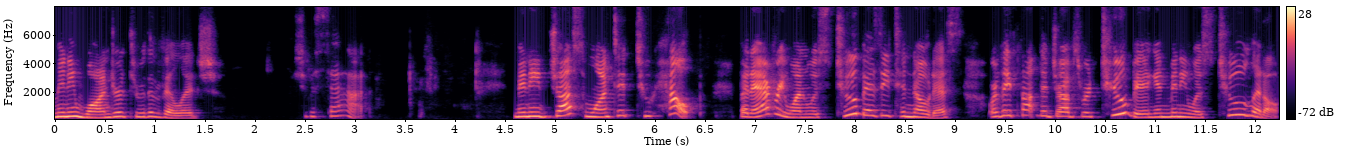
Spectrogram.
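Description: Big pitch swings mark this woman's high voice. She speaks fairly slowly with a fairly bright tone.

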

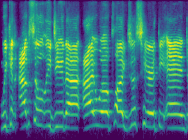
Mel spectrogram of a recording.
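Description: A woman talks at a high pitch and a fairly slow pace. The background is quiet. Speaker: bookshop event host. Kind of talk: event introduction. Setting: video call. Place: home room. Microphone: earbuds.

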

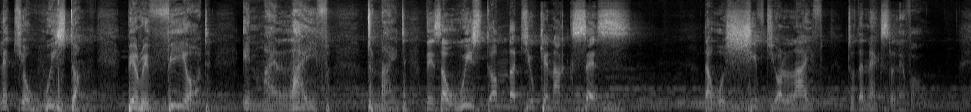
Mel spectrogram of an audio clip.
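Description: Music plays behind a man who speaks at a very slow pace, his pitch swinging very widely between long, frequent pauses. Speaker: minister leading prayer. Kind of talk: sermon. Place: church. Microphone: handheld.

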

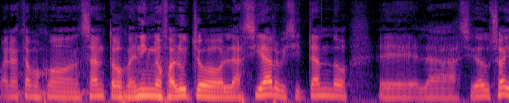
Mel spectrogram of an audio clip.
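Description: At a moderate pace and in an Argentine accent, the speaker uses ordinary pitch variation. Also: man. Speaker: sports interviewer. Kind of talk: interview. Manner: hesitant, many fillers.

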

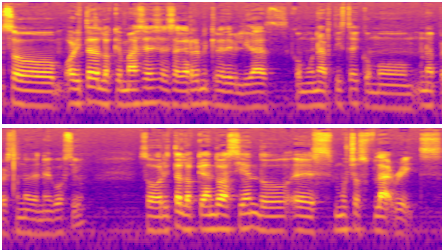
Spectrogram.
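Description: A man speaks at a fairly quick pace in a dark, mellow tone with monotone, flat intonation over light background noise. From Salt Lake City, Utah (born in Guanajuato, Mexico). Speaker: graffiti artist and business owner. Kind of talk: interview. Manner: hesitant, many fillers. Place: studio. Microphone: studio mic.

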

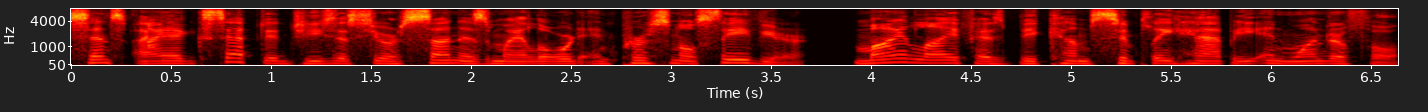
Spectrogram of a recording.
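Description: A man's ordinary speaking voice at a medium pitch, with ordinary pitch variation, a moderate pace, a quiet background and a dry, close sound with no echo. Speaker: prayer leader. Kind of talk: fervent guided prayer, earnest devotional address to God. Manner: earnest, heartfelt, reverent.

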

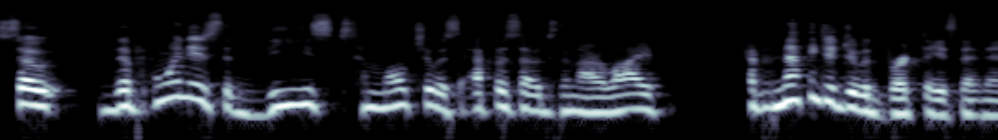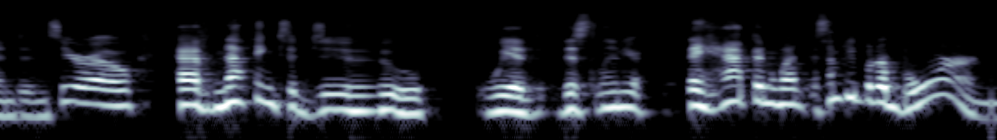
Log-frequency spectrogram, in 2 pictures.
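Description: In an American accent, a man speaks at a moderate pace with very wide pitch swings against a quiet background. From US South. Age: 50s. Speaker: author. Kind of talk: interview. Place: home room. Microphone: webcam.

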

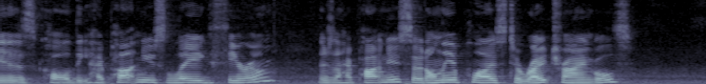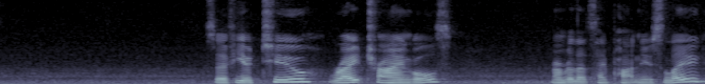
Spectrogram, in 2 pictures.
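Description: The speaker moves at a fairly slow pace with long, frequent pauses and ordinary pitch variation over light background noise. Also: woman. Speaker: math educator. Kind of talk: tutorial. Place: studio.

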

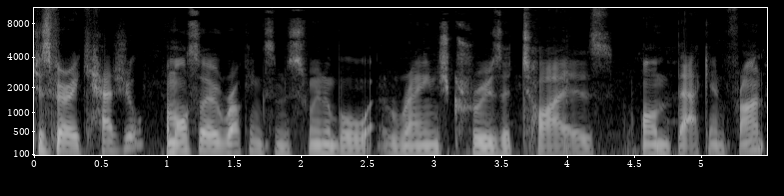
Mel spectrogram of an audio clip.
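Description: With an Australian accent, a man speaks at a moderate pace with hardly any pauses and fairly even intonation, in a dry sound with no echo. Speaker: travel vlogger. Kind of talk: gear tutorial. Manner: casual. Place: garden. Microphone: phone near.

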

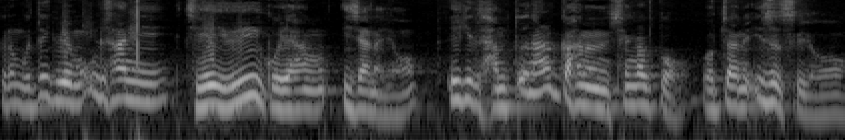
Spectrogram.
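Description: A man's high, dark, mellow voice with lively intonation, at a moderate pace with hardly any pauses. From South Korea, Gyeongsang region (Jinju, lived in Ulsan 45 years); Gyeongsang, South Korea. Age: 60s. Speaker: retired civil servant, senior school student. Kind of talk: recorded interview. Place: studio. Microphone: studio mic.

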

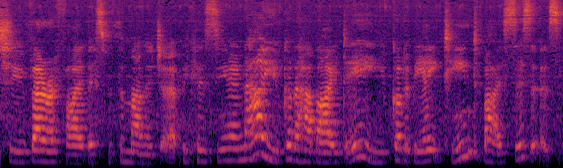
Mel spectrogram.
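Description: With an English accent, a woman speaks at a fairly quick pace and a fairly high pitch. Her pitch varies in an ordinary way, and light background noise is present. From England. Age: 20s. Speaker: vlogger. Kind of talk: comedic monologue. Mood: sarcastic, playful complaining. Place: home room. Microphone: webcam.

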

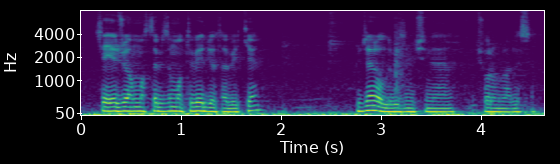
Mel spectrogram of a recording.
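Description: Light background noise sits behind a man talking at a very fast pace. His intonation stays fairly even. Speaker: rally driver. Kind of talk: interview. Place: studio.

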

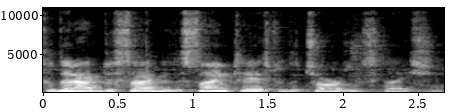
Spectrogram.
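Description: A man's voice with light background noise and audible room echo. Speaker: drone hobbyist; product reviewer. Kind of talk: product review talk to camera. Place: home room. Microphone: camera far.

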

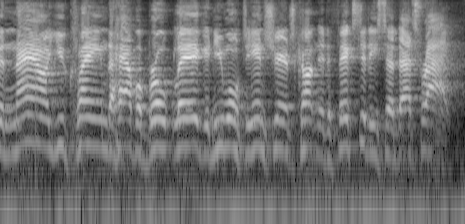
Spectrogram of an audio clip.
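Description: A raised, projected voice at a moderate pace with fairly even intonation. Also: man. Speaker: storyteller comedian. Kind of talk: comic storytelling monologue. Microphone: old recording.

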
